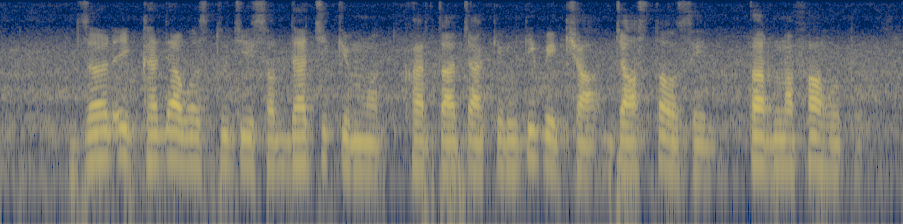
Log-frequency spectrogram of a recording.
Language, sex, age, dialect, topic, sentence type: Marathi, male, 25-30, Northern Konkan, banking, statement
